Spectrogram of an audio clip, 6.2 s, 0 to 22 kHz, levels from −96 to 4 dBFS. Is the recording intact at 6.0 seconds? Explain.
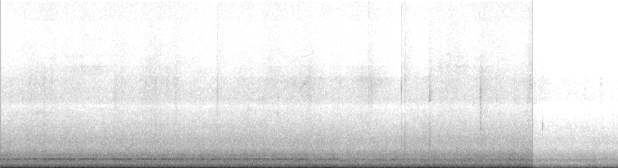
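No. At 6.0 s the audio is inside a sudden gain jump that begins at 5.32 s and lasts to the end: sound and background noise drop together by about 12 dB in one step, likely a gain change applied without a ramp. Unlike a fade, there is no gradual slope, and unlike a dropout, the sound stays present at the lower level.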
